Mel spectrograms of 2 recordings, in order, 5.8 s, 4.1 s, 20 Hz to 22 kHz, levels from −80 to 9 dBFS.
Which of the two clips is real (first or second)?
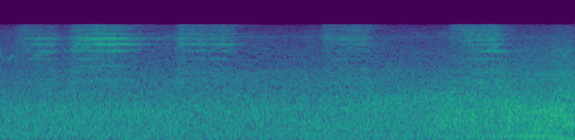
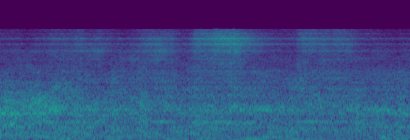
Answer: first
